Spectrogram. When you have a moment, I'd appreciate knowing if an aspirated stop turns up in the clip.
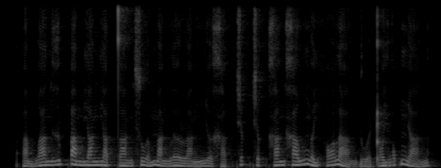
no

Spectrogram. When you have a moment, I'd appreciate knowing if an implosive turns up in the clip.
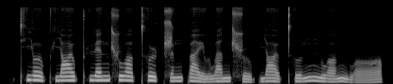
no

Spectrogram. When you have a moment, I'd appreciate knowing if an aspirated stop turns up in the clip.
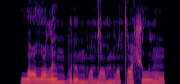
no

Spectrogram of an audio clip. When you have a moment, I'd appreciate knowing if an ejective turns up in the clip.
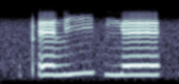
yes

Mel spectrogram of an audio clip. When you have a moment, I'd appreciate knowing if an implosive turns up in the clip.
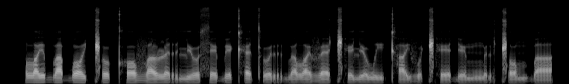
yes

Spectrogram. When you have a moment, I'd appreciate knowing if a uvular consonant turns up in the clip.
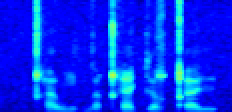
yes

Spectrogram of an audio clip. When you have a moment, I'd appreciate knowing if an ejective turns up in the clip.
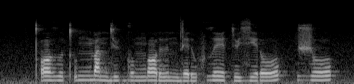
yes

